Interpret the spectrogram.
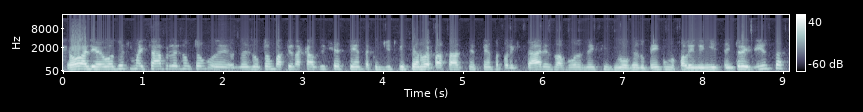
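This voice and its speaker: A man from Santa Catarina, speaking over a landline phone as a farm association president in an interview, plain-spoken with halting restarts. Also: a little high, little pitch movement, no room sound. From Santa Catarina, Brazil. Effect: over a landline phone line. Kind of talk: phone interview, casual explanation. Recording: tinny dry phone line.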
